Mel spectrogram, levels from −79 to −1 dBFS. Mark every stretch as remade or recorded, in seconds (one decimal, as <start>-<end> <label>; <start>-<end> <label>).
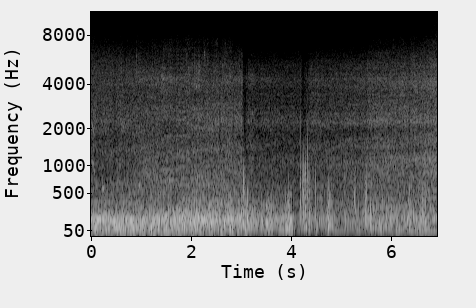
0.0-1.4 recorded; 1.4-2.0 remade; 2.0-6.9 recorded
